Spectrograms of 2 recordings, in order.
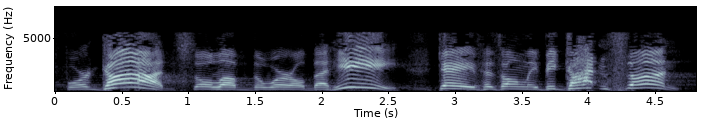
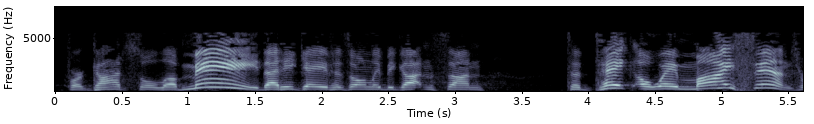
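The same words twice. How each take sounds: First: "God" hit hard and drawn out, read slowly and louder; stress on God. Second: "me" leaned on, the rest carried along after it; weight the word "me" as if the verse is all about you; stress on me. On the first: Preacher reading John 3:16 to the congregation, stress on "God". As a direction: lean on "God" so the verse is about him. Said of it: "And we can put all the emphasis on him". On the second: Preacher showing the self-centred reading to the congregation, stress on "me". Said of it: "We can put an emphasis on two different parts". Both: Shown as a demonstration.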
